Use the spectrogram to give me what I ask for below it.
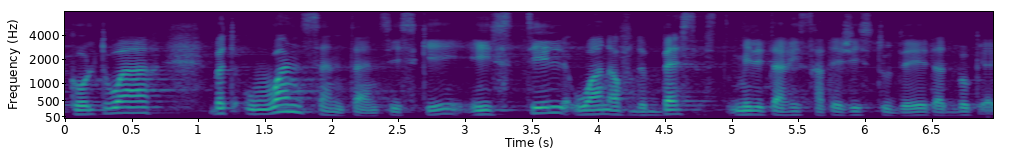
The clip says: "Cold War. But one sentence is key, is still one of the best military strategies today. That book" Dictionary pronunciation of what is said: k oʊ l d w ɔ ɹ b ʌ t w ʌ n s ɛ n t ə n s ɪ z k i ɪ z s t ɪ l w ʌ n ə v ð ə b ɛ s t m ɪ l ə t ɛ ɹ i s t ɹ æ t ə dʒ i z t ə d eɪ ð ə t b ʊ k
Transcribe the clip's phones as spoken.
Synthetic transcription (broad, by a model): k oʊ l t w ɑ ɹ b ʌ t w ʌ n s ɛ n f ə n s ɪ s k i ɪ z s t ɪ l w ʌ n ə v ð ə b ɛ s t m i l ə t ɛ ɹ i s t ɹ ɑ t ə ʒ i s t ə d eɪ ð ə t b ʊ k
